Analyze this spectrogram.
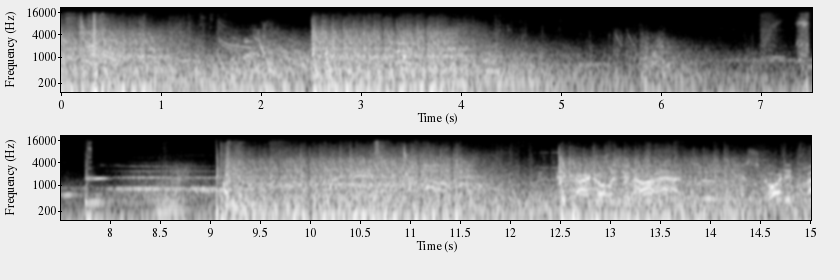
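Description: Explosions and battle noise rumble all around.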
